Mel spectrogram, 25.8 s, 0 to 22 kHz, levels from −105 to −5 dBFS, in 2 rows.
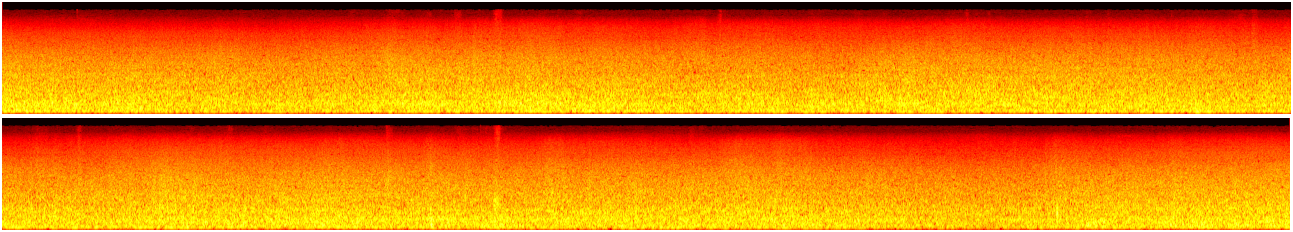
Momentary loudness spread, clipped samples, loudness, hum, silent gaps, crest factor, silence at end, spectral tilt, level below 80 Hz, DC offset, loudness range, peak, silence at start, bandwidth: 2 LU; under 0.1%; -25 LUFS; none; none; 18 dB; 0 s; -4.5 dB/octave; -62 dBFS; under 0.1%; 1 LU; -8 dBFS; 0 s; 16.5 kHz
